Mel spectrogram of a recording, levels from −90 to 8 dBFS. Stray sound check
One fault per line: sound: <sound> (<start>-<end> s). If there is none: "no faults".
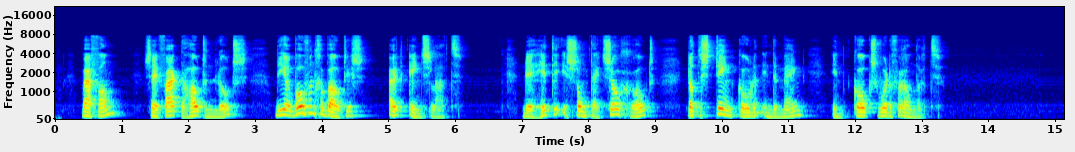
no faults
